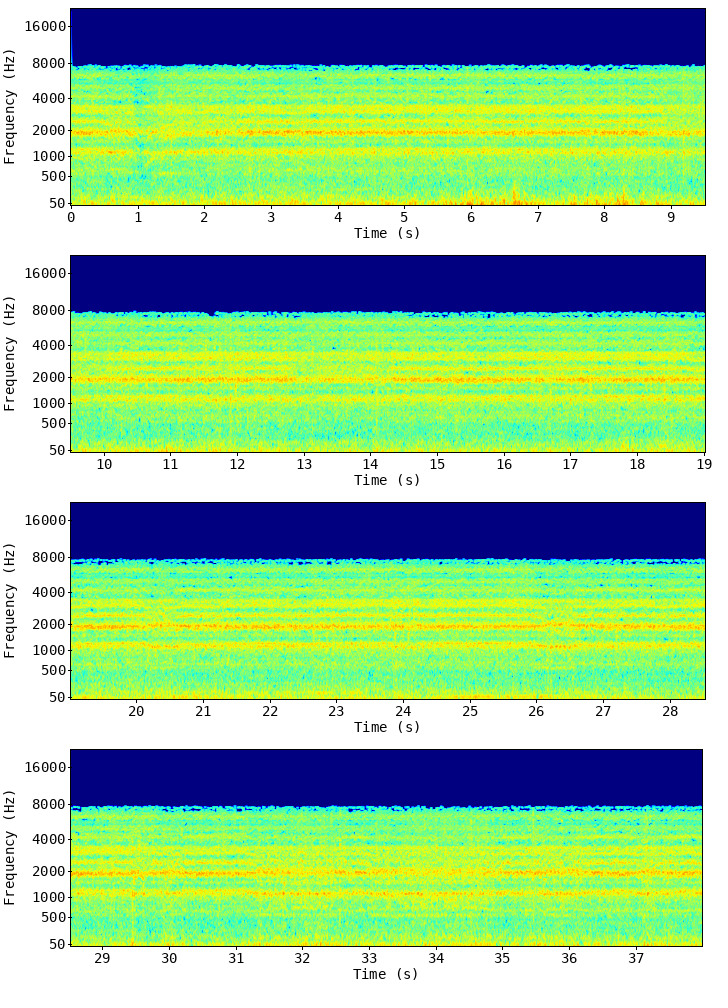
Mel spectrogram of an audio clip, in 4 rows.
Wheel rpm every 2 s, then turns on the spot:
150, 160, 160, 160, 160, 160, 160, 160, 160, 160, 160, 160, 160, 160, 160, 160, 160, 160, 160.
none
